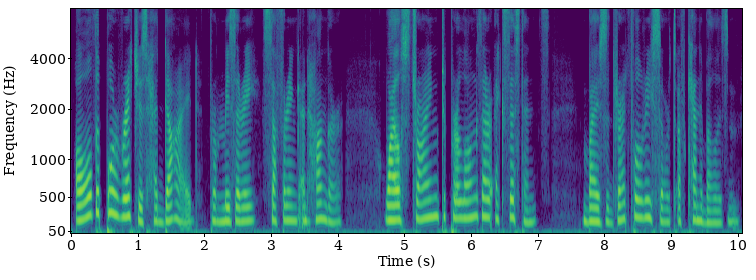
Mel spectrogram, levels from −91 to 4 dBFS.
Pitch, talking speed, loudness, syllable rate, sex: 200 Hz, 135 wpm, -18 LUFS, 4.6 syllables/s, female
